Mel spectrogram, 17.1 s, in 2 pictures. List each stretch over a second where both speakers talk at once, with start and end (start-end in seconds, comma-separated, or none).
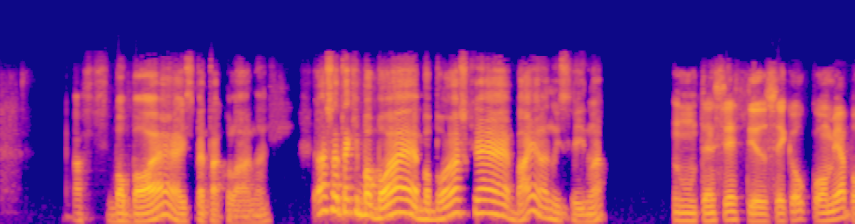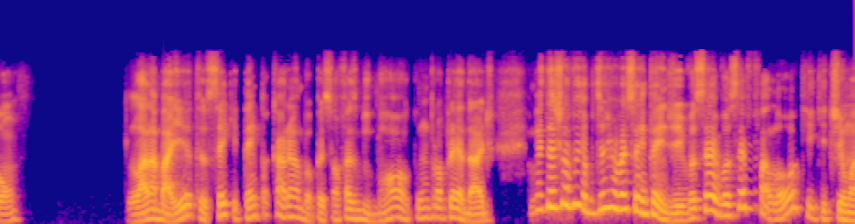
none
